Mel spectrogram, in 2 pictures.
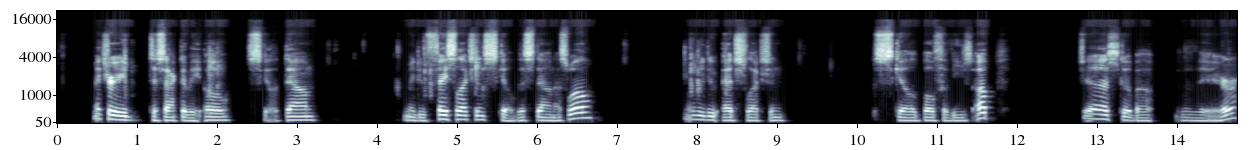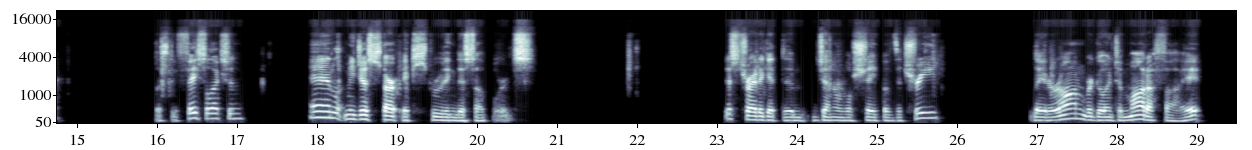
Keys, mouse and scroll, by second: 0.2 ctrl+z, 0.8 o, 1.9 s, 3.7 click, 4.6 3, 4.7 click, 5.2 s, 7.2 shift+middle click, 7.9 2, 9.2 shift+click, 9.6 s, 15.0-16.0 shift+middle drag, 16.0 3, 16.4 click, 16.8-19.0 middle drag, 19.0 e, 21.0 middle click, 21.9 s, 22.8 e, 23.5 s, 24.4 e, 25.7 s, 26.3 e, 27.1 s, 28.2-29.4 middle drag.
